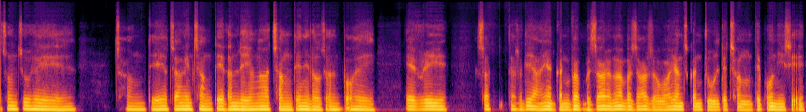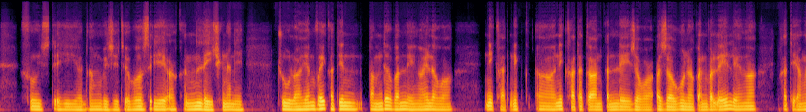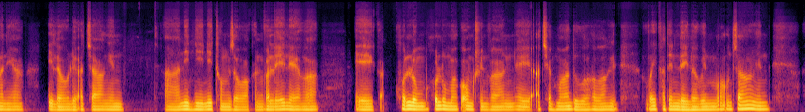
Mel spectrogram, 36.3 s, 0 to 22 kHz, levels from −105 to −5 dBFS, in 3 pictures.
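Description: Around 28.09 to 28.13 s and again at 28.25 to 28.29 s the speech briefly smears, a short wobble where the sound seems held for an instant before blending back; a third, longer smear follows at 29.33 to 29.39 s. This is short concealed packet loss: about 20 ms of audio, then about 40 ms, never arrived in time, and the receiver patched each hole by extending the preceding sound before blending back into the real signal.

Immediately after, from 29.41 to 29.51 s, the speech stalls into a held, fading sound and then jumps ahead, with a stretch of the utterance simply gone. This is a burst of packet loss: roughly 80 ms went missing in one run, and the receiver carried the last sound forward for about 74 ms, turning it down as the gap continued, so what was lost is replaced by a decaying imitation rather than the real audio.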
